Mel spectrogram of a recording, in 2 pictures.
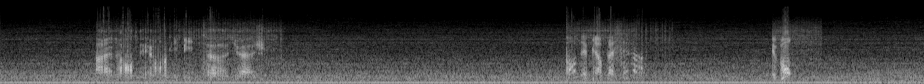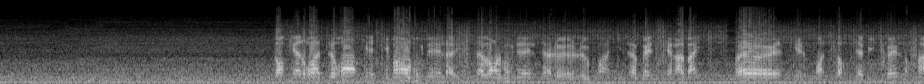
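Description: A young man speaks calmly over a headset intercom.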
